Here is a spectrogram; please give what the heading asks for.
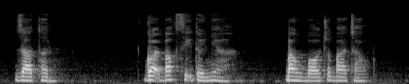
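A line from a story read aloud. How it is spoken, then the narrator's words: Old man's angry huffing. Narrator (Vietnamese): Ông cụ tức giận phì phò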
